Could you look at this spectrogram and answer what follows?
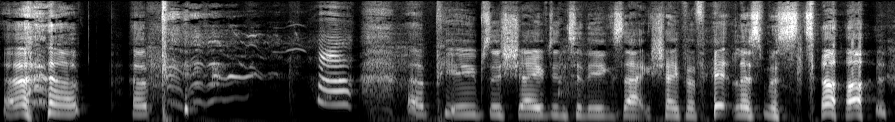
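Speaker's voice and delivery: high, slow, squeaking through giggles; helpless laughter. Real, not acted. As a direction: fight to get the punchline out. Losing it reading the punchline.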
